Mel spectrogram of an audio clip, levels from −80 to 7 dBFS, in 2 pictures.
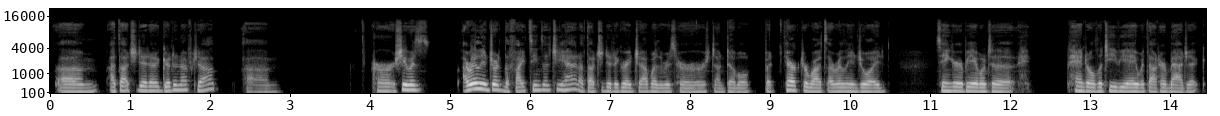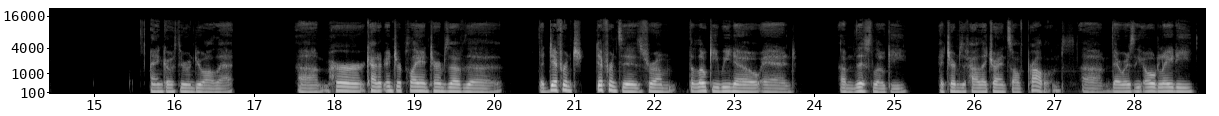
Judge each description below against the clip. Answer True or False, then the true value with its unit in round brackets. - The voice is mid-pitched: True (145 Hz)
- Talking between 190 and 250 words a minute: True (200 wpm)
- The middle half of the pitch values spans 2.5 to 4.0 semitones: True (3.0 semitones)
